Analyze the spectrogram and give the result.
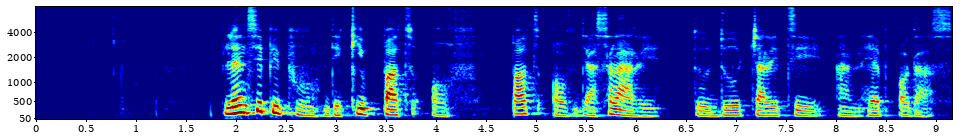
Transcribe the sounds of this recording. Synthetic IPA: plɛ̃ntipipʰudekipːat | patɔfdɛasalaɹi | tudut͡ʃaɹitʰiãnhɛpɔdas

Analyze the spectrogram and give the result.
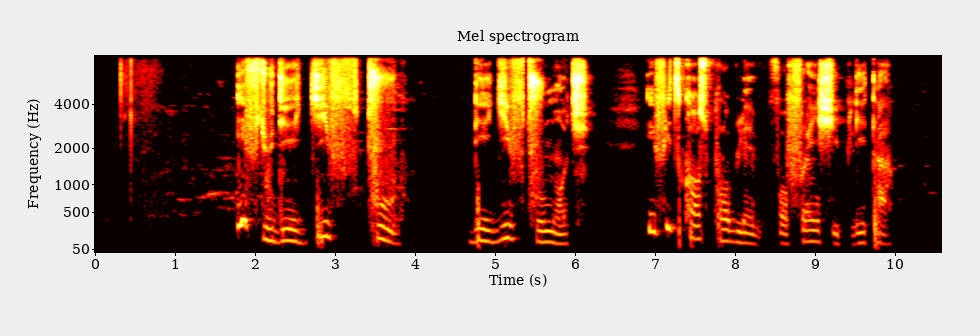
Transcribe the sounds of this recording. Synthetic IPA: ifjudeɡivtʰu | deɡiv̥tʰumɔt͡ʃ | ifitkʰɔspɹɔblɛ̃mfɔfɹɛ̃ndʃipletʰa

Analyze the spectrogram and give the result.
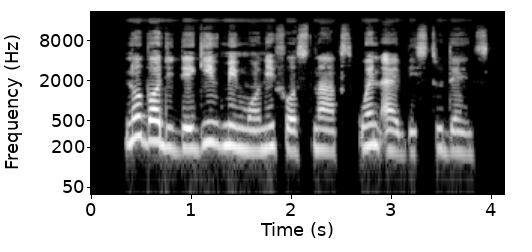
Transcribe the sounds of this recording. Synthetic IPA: nobɔdideɡivmimɔnifɔsnakswʔɛ̃nʔaɪbistudɛ̃nt

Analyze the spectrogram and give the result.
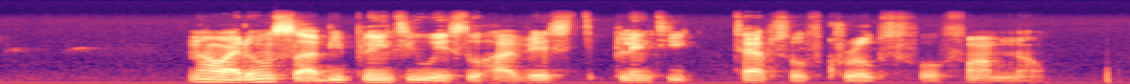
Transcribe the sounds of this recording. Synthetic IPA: naʊaɪɾõntsabipʰlɛ̃ntʰiwestuhavɛstpʰlɛ̃ntʰi | tʰaɪpsɔv̥kʰɹopsfɔfamna̰ʊ

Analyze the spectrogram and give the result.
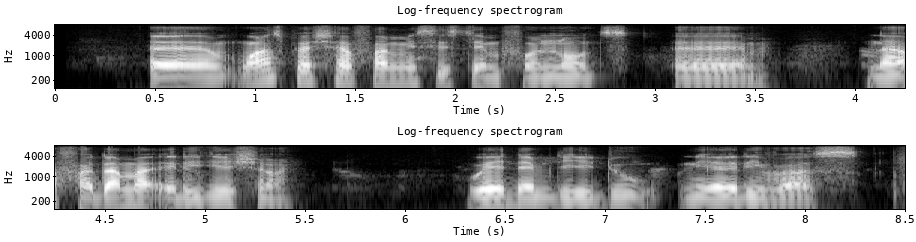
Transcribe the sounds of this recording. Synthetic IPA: ɛmwʔãnspɛʃalfamĩnsistɛ̃mfɔnɔt | ɛm | nafadamaʔiɾiɡeʃɔ̃n | wɛdɛ̃mdeduniaɾivas

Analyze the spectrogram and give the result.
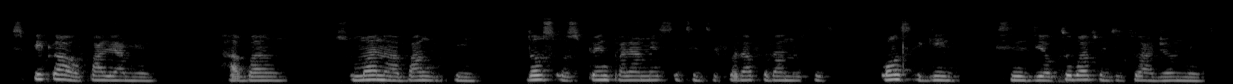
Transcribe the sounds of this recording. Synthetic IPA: spikaɔpaliamɛ̃nt | abãn | sumanabãŋkbĩ | dɔ̃sɔspɛ̃ndpaliamɛ̃ntsitĩntifɔdafɔdanotis | wɔ̃nseɡɛ̃n | sĩnsdiɔk̚tobatwɛ̃ntituad͡ʒɔ̃nmɛ̃nt

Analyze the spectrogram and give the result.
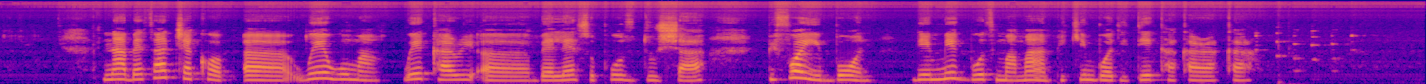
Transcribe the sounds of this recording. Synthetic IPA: nabɛtat͡ʃɛkʰɔpawewumãn | wekʰaɹiʔabɛlɛsɔpʰosduʃa | b̥ifɔhibɔ̃n | demek̚boθmamaãnpikʰĩnbɔdidekʰakʰaɹakʰa

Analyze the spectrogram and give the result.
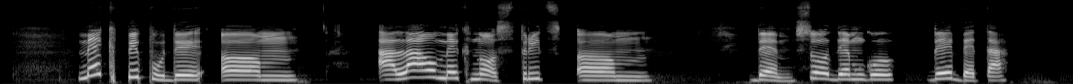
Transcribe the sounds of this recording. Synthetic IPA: mekpipʊdeɔm | alaʊwmeknostɾitɔm | dɛ̃msodɛ̃mɡo | debɛta

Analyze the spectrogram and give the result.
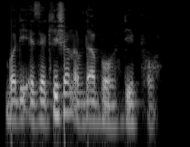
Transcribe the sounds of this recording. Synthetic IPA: bɔt̚diʔɛzɛkʰjuʃɔ̃nʔɔ̰vdabɔ̰dipʰɔ

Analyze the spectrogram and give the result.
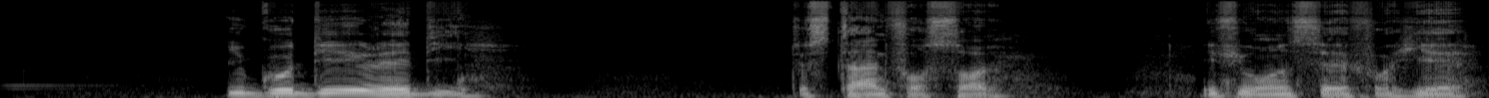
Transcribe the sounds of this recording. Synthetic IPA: juɡodeɹɛdi | tʰustʰãndfɔsɔ̃n | ifjuwɔ̃nsɛfɔɦiə

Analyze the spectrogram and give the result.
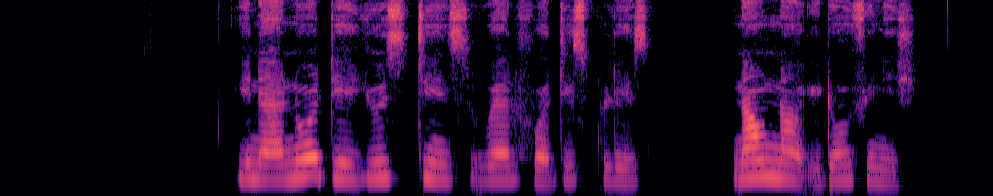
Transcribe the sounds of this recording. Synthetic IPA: jinalnodejustʰĩŋswɛlfɔdispʰles | nawnawʔṵdõnfiniʃ

